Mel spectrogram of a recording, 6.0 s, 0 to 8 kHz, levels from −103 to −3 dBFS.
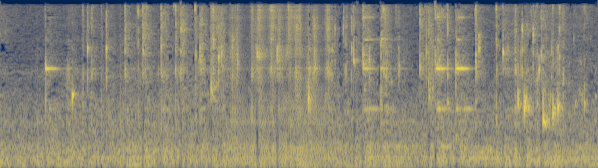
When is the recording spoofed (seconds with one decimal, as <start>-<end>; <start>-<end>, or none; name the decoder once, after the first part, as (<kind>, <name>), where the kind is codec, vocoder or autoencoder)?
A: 2.3-3.3 (vocoder, WaveNeXt)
